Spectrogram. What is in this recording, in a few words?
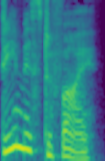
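"demystify", British English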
